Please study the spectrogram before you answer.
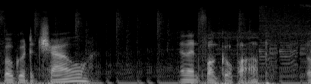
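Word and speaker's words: Fogo de Chão: So, we got Joe Mousashi, we have Five Guys, we have Menches, I believe this is pronounced Fogo Dow, and then Funko Pop.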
